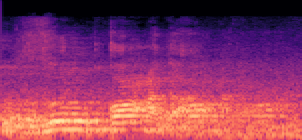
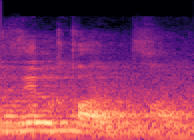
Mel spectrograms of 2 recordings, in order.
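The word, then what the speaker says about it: ذو القعدة: এরপর হলো যুলকআদা, আমরা বলি জিলকদ, এটা সঠিক উচ্চারণ নয়, কোনোভাবে মিলে না। যদি জি কদা বলেন তাও কিছুটা আরবি গ্রামাটিক্যাল হিসাবে মিলে, কিন্তু জিলকদ কোনোভাবেই মিলে না।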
